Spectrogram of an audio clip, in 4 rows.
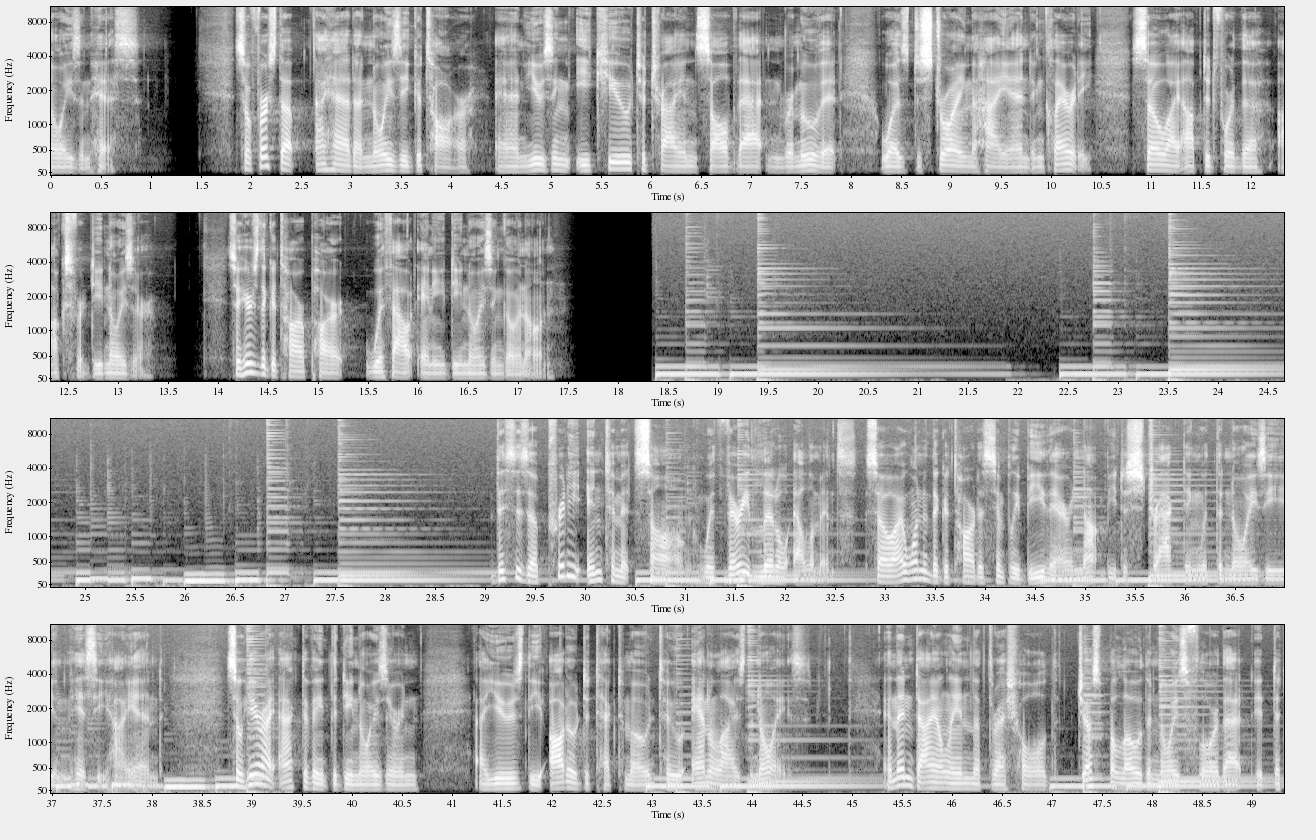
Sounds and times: Speech: 0:00.0 - 0:01.0, 0:01.8 - 0:13.4, 0:14.1 - 0:17.5, 0:29.1 - 0:38.1, 0:38.8 - 0:44.6, 0:45.3 - 0:49.3.

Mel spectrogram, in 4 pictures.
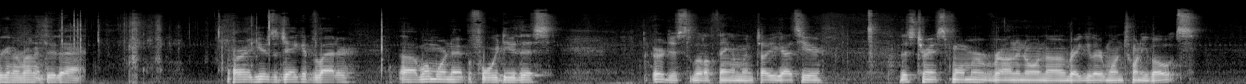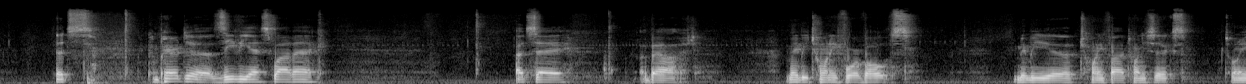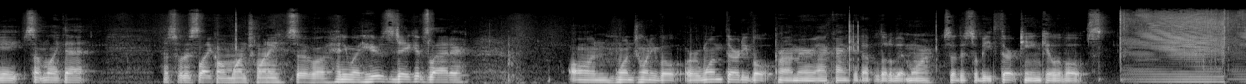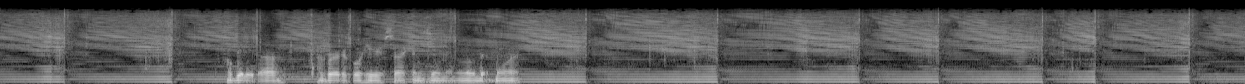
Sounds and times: Speech: 0:00.0 - 0:00.9, 0:02.2 - 0:05.6, 0:06.5 - 0:08.3, 0:09.0 - 0:12.0, 0:13.0 - 0:15.8, 0:17.6 - 0:19.5, 0:20.3 - 0:21.7, 0:22.6 - 0:25.9, 0:26.6 - 0:29.6, 0:30.6 - 0:36.0, 0:39.6 - 0:42.6.

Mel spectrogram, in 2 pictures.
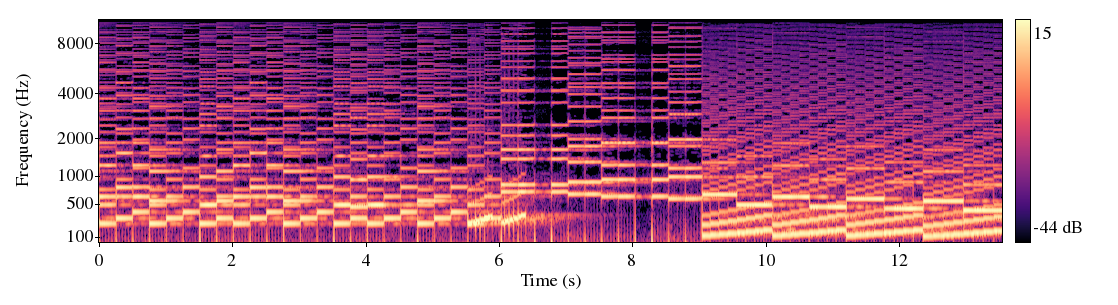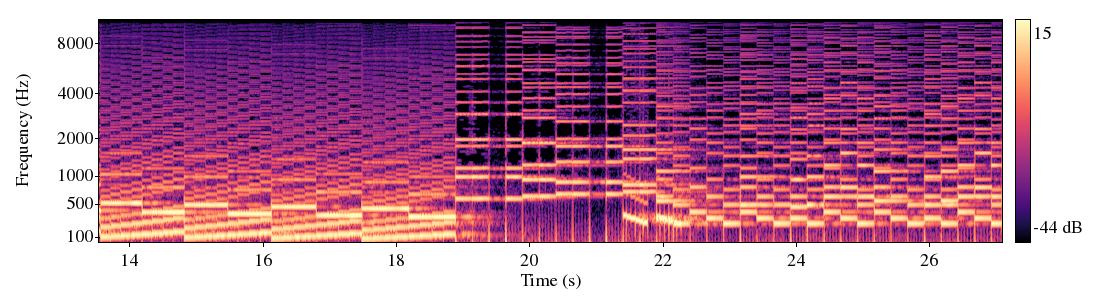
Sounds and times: Music: 0:00.0 - 0:27.1.

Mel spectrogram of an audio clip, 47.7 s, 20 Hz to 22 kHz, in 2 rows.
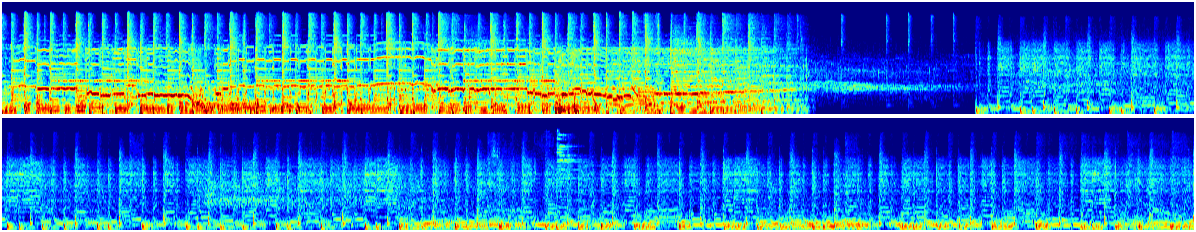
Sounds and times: Bass guitar: 0:00.0 - 0:16.2, 0:19.5 - 0:47.6
Electric guitar: 0:00.0 - 0:16.2, 0:19.6 - 0:47.6.

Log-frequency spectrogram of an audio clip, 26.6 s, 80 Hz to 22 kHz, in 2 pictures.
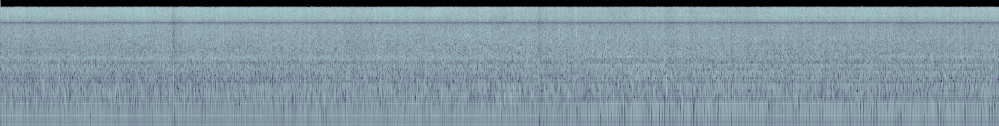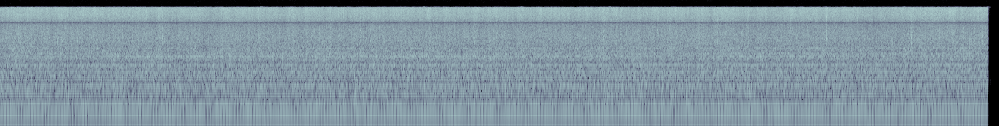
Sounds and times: Sailboat, sailing ship: 0:00.0 - 0:26.5.

